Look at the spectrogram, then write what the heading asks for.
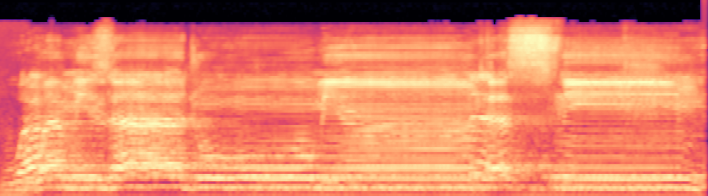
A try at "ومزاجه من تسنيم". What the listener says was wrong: Mimin sesi çıkıyor arkadaşlar. Ve mizacuhu değil. Ve mizacuhu. Tekrar dudağımızı geri çekiyoruz.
